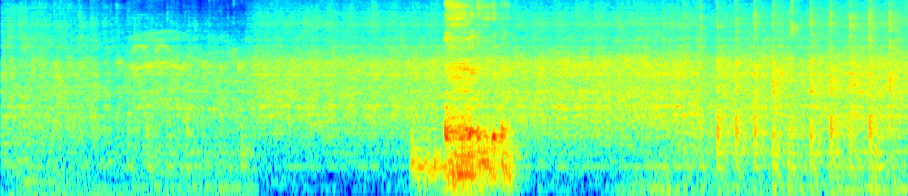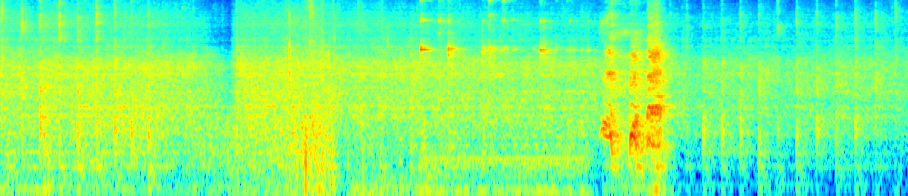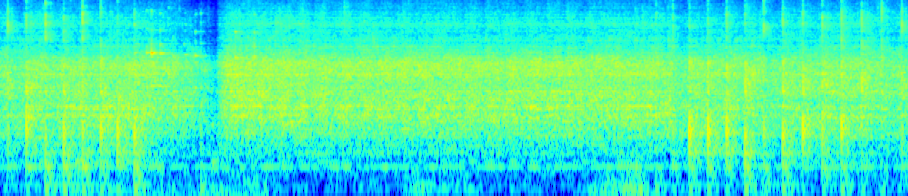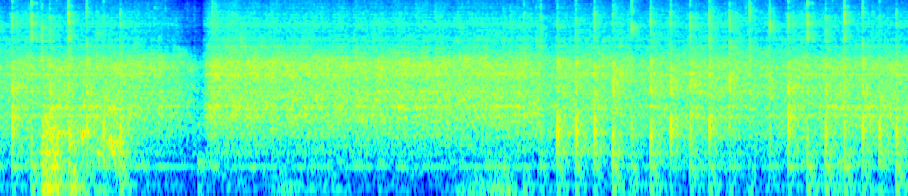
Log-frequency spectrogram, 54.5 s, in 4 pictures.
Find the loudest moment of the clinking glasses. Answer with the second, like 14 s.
20 s.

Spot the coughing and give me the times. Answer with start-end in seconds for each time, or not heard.
6.2-7.7, 22.6-23.6, 41.5-42.6.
